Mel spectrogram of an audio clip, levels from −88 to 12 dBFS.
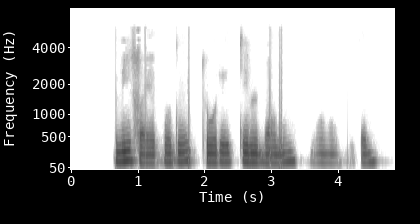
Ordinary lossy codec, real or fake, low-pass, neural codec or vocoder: MP3, 24 kbps; fake; 7.2 kHz; codec, 24 kHz, 0.9 kbps, WavTokenizer, large speech release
